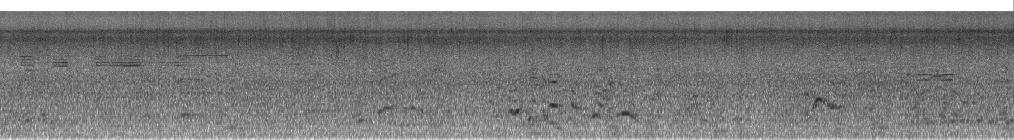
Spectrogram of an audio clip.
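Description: Heavy rain falling steadily on a flooded street, a constant even hiss. Faint voices come through the rain about halfway through.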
